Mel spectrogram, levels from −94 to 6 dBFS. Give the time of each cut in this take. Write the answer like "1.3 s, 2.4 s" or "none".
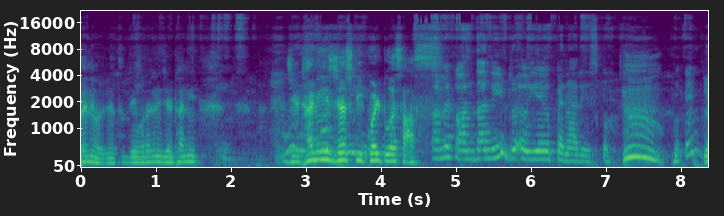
none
